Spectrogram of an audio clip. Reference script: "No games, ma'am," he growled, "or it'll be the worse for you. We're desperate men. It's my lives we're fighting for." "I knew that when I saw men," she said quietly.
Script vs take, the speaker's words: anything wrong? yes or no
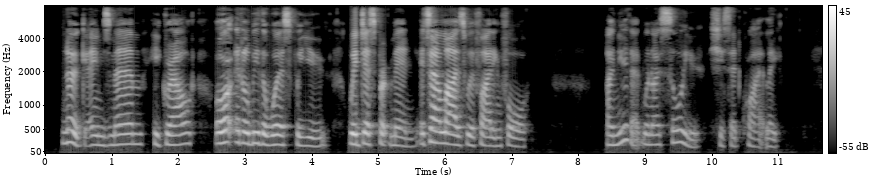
yes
